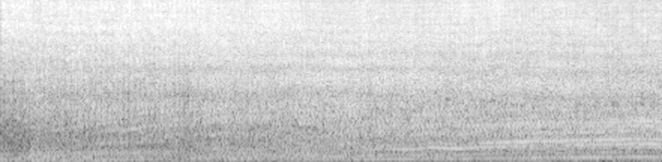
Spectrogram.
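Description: Several demolition derby cars' engines running hard over a steady din. About halfway through, one engine's note rises as it revs.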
